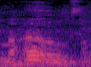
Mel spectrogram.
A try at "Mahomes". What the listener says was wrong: No, it's Mahomes. There's no L in it.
